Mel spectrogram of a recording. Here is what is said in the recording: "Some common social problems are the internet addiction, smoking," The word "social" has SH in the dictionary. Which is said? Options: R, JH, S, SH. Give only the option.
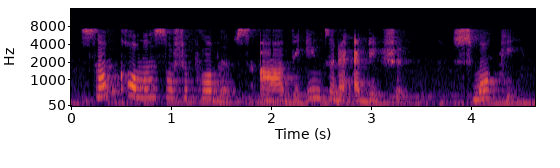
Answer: SH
